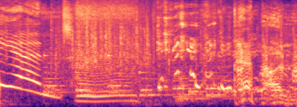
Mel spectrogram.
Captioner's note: blows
